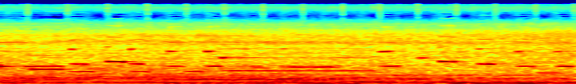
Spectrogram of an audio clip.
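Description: Background music: a melody of short, beeping notes at changing pitches over a steady low bass.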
